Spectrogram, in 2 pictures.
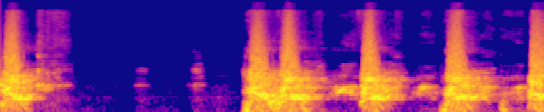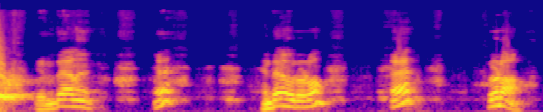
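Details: German Shepherd Bruno, on a leash in Perumbavoor, fires off a quick series of five or six hard barks after a short quiet spell, then people's speech takes over, mixed with a few more barks.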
